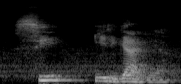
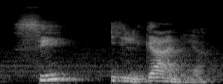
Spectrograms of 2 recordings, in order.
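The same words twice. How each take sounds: No difference in how they are said.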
